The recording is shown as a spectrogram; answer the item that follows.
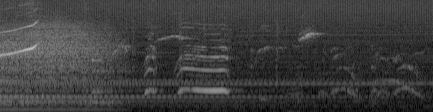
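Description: A gamelan gong ringing out and fading, its low hum stopping suddenly just over a second in. Faint wavering, sliding high tones follow in the lull before the ensemble strikes up again.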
